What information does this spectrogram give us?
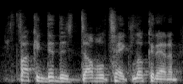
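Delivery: usual speaking voice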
